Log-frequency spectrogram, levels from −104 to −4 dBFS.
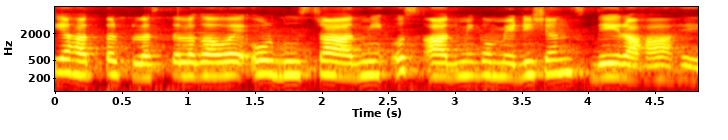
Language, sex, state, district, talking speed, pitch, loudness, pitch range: Hindi, female, Uttar Pradesh, Budaun, 210 wpm, 235 Hz, -17 LUFS, 220-245 Hz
